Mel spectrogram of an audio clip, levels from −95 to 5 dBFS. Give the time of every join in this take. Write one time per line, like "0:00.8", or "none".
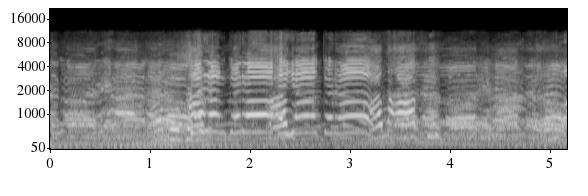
none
